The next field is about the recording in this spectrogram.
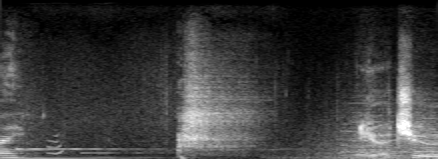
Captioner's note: guffaws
